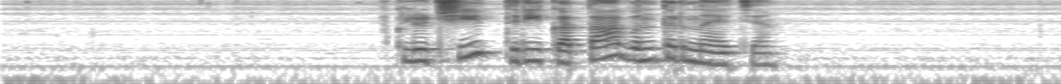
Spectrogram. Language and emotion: Russian, neutral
